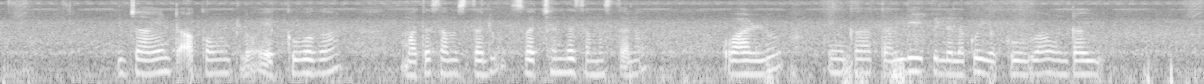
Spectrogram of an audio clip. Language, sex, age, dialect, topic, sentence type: Telugu, female, 31-35, Southern, banking, statement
